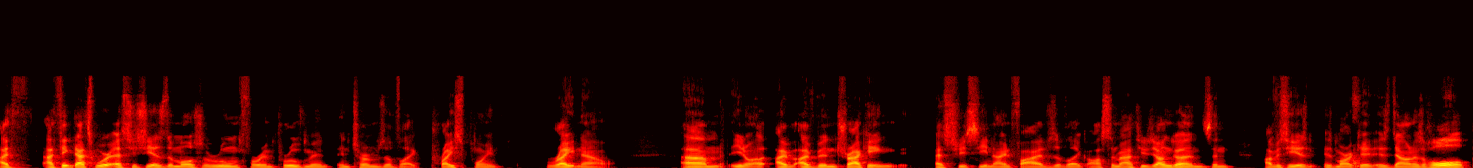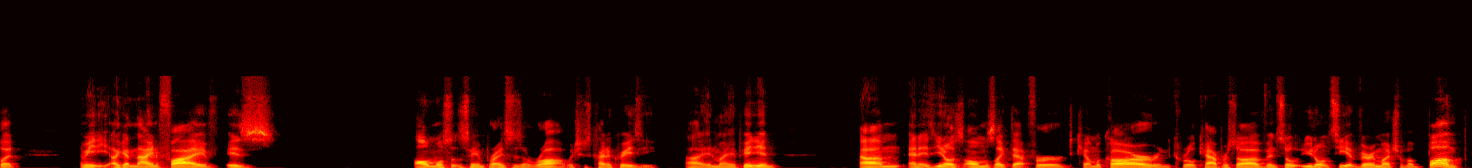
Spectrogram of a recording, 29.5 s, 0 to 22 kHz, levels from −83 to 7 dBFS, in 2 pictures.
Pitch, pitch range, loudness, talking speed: 125 Hz, 115-135 Hz, -29 LUFS, 195 wpm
